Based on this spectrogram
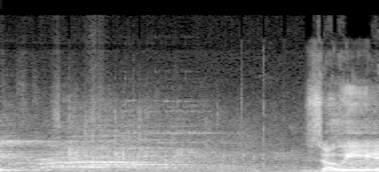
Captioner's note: audience cheering and applauding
